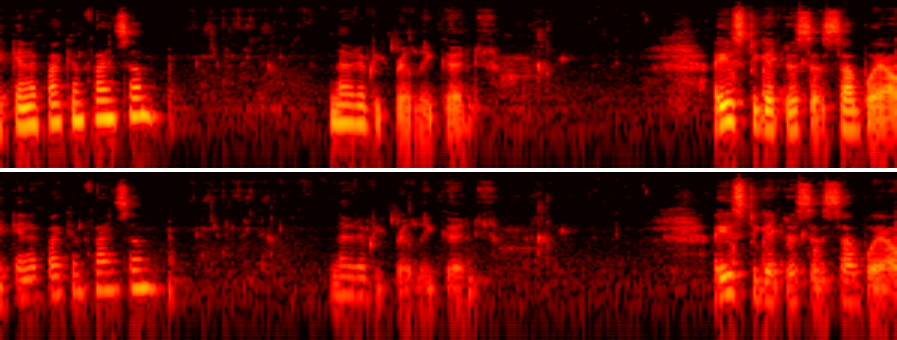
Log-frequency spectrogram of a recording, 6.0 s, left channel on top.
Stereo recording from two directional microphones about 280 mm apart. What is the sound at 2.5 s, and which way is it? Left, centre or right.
Speech, left.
